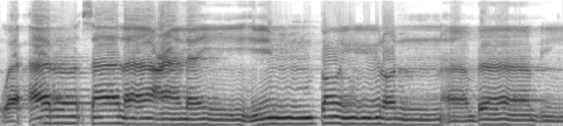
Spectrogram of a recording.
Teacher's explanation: Wa arsala, ini juga ra tidak boleh mantul.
